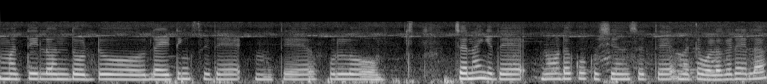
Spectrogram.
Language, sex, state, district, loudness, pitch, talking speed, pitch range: Kannada, female, Karnataka, Shimoga, -16 LUFS, 240 Hz, 110 wpm, 225-250 Hz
